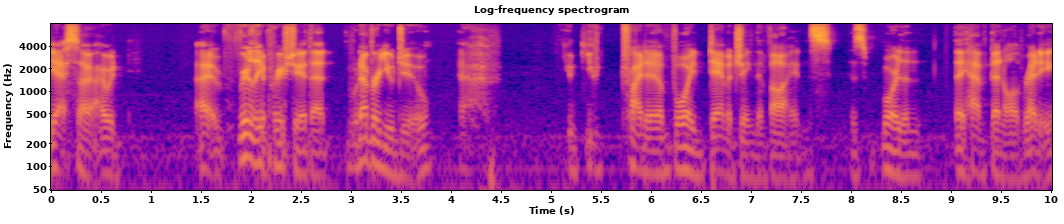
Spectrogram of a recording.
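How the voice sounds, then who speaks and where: A man's put-on character voice, raspy and very deep in pitch, at a moderate pace with ordinary pitch variation and long, frequent pauses. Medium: actual play. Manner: hesitant, halting.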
